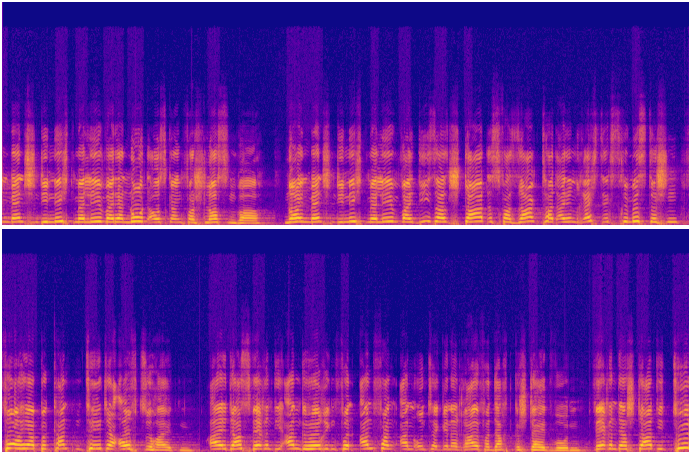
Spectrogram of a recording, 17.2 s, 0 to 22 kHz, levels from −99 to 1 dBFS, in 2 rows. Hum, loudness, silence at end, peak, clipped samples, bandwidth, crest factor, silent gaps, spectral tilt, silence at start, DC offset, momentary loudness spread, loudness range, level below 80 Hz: none; -16 LUFS; 0 s; -2 dBFS; under 0.1%; 10.5 kHz; 14 dB; none; -3 dB/octave; 0 s; under 0.1%; 8 LU; 2 LU; -68 dBFS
